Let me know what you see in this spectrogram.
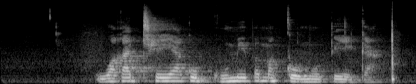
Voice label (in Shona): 6, Ndau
